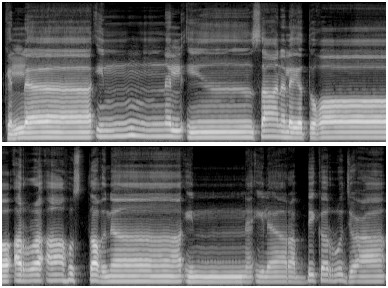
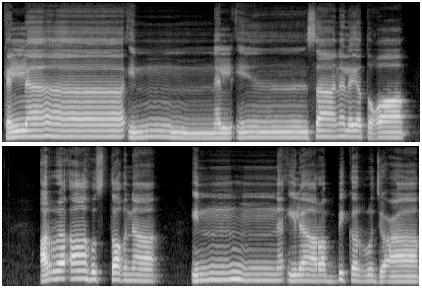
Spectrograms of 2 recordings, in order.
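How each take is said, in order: First: It runs the verses together without pausing. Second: It pauses at the end of each verse.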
